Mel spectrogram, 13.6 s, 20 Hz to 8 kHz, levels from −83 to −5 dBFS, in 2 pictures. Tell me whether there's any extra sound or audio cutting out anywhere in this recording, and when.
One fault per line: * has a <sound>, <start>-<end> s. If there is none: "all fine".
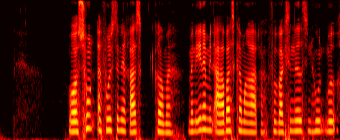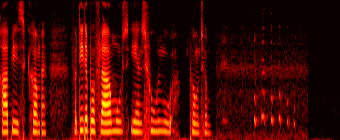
* has a dropout, 7.6-7.6 s
* has a laugh, 11.2-12.8 s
